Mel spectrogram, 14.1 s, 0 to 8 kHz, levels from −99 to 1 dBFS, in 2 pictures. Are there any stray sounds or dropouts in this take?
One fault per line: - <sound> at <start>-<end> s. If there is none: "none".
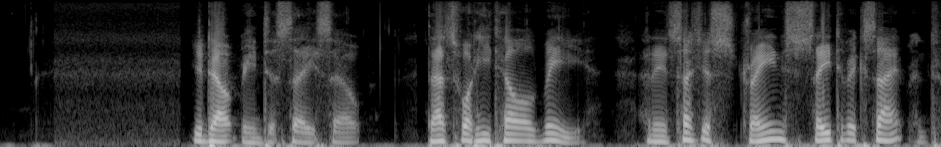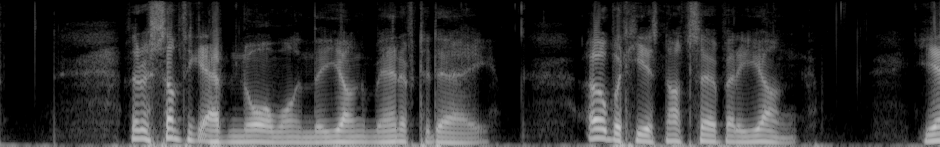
none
